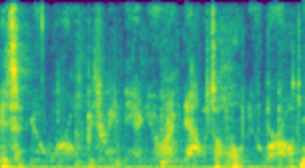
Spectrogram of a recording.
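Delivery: confiding whispered aside. Real, not acted. Vlogger confiding in a performer about their new bond, whispered. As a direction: drop to a quick, hushed whisper. Hushed aside to the person praised.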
